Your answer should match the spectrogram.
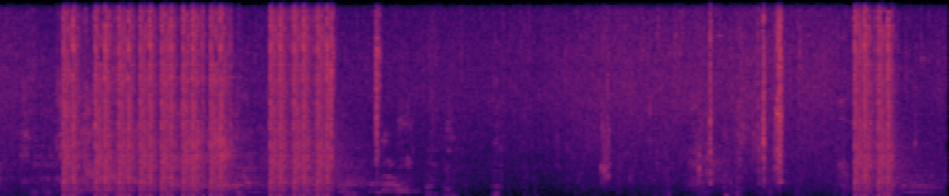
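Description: A video game machine gun fires in several bursts of rapid shots, loud and close, with quieter stretches between them where a voice talks.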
